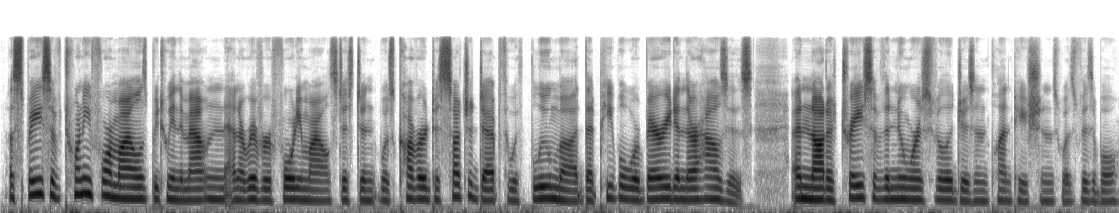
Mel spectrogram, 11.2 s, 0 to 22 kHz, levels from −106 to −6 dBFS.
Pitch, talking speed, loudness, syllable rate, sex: 175 Hz, 230 wpm, -20 LUFS, 6.3 syllables/s, female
